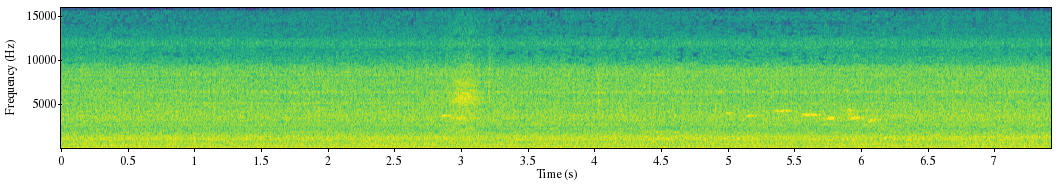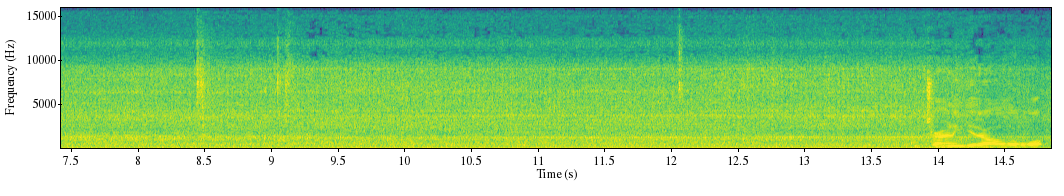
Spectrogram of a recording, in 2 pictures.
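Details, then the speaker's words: Trane/American Standard condenser on a neighbor's AC, compressor restarted after recharging refrigerant: loud steady droning hum with rough, uneven pulse; tech thinks a full accumulator is flooding liquid to the compressor, possibly contactor chattering in and out. "I think we are flooding to the compressor and that's what the problem is. That accumulator is full of liquid."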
